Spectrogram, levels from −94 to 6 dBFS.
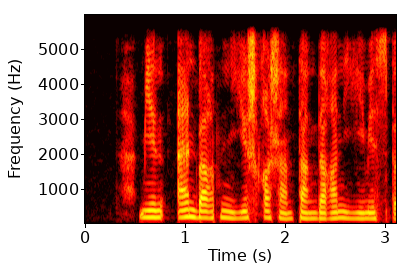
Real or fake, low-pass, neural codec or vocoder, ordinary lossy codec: real; 5.4 kHz; none; none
